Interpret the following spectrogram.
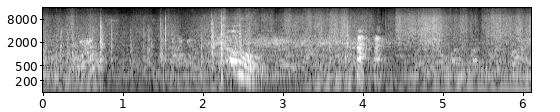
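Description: Paper gift bag and tissue paper rustling and crinkling as a present is pulled out, over background voices and a steady low hum.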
